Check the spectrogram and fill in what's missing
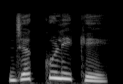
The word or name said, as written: ಜಗುಳಿಕೆ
